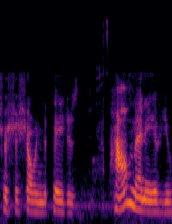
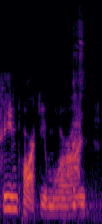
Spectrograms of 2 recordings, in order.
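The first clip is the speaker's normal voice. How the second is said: mock patronizing, smug, condescending know-it-all tone; 5 semitones lower, 4 dB quieter than usual. Retelling how the other speaker said the answer: imitating a smug know-it-all. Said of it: "when you say, like, theme park, it's like".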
